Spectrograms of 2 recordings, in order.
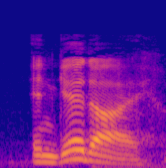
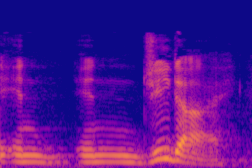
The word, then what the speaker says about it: En Gedi: There's the cave of Adullam in 1 Samuel 22, and then there's the cave of En Gedi, or the self-pronouncing in my Bible would have us say in Gedi, in 2 Samuel 24.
